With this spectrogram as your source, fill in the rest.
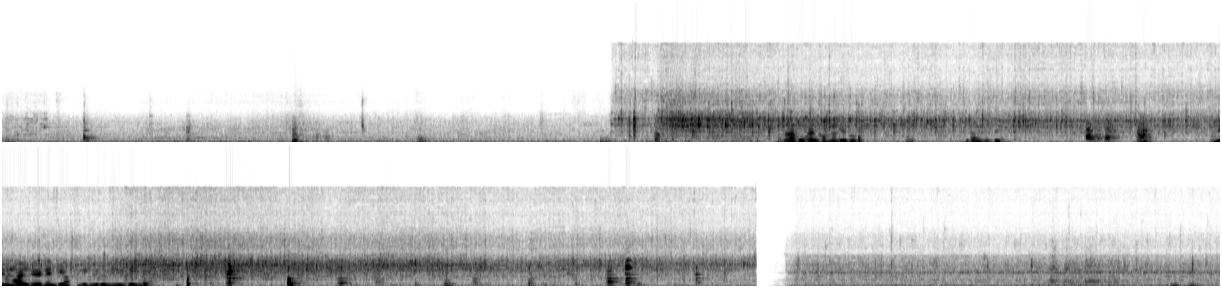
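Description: Onions and cumin frying in a pan, a steady close sizzle with stirring scrapes that grows louder midway and breaks off briefly near the end.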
